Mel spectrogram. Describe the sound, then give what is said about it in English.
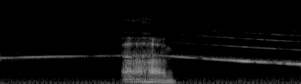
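A steady wailing siren from a passing emergency vehicle, its pitch sliding slightly lower as it moves away, with a brief burst of someone talking over it midway. “You're about to hear a siren go by.”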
